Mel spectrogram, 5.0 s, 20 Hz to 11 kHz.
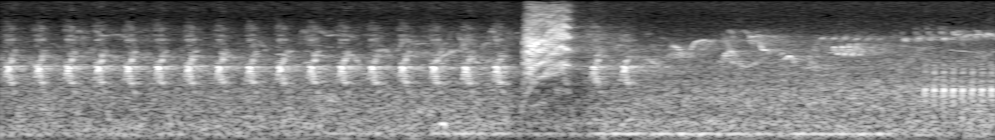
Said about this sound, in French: C'est enregistré en 2014, 3 ans donc avant l'incendie. On va écouter tout de suite cet extrait. Et on entend une forêt très bruyante, là aussi. Hein. Très sonore, on entend une kyrielle d'oiseaux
